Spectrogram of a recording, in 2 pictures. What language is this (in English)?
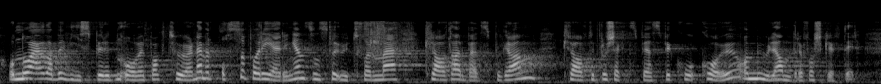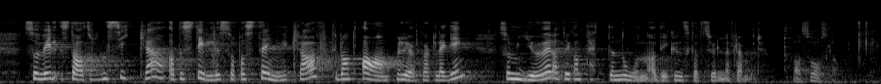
Norwegian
